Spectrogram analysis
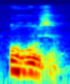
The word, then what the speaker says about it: Uruz: Uruz, plutôt. Avec la bonne prononciation.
